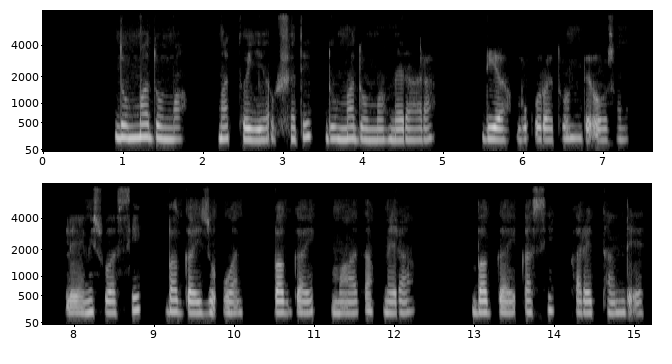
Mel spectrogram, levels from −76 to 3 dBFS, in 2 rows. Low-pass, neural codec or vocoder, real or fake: 7.2 kHz; none; real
